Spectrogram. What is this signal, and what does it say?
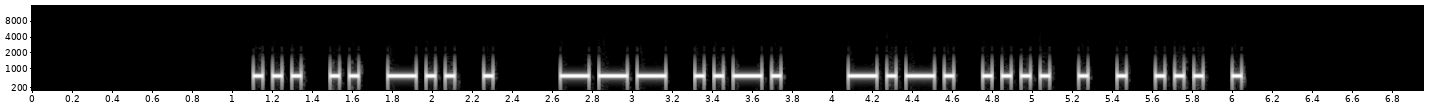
Morse code, heard as a keyed tone, about 25 wpm, 700 Hz. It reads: SIDE OF CHEESE
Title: Dit Challenge 25wpm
